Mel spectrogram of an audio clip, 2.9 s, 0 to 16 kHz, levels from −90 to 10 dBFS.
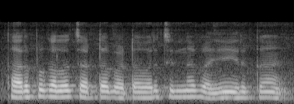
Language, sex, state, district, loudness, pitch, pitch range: Tamil, female, Tamil Nadu, Kanyakumari, -15 LUFS, 165 Hz, 160-180 Hz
